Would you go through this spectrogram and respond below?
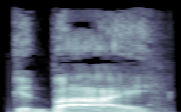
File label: "Goodbye" Gruff, Goodbyes, male; VoiceBox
